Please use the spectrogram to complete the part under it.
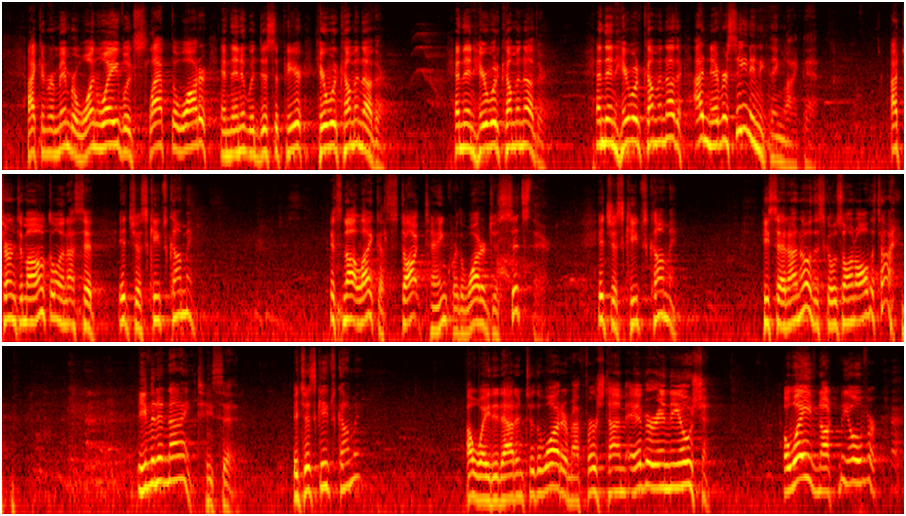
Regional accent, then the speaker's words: Texas, United States; But I grew up in West Texas, and I don't know if you've ever seen pictures of West Texas.

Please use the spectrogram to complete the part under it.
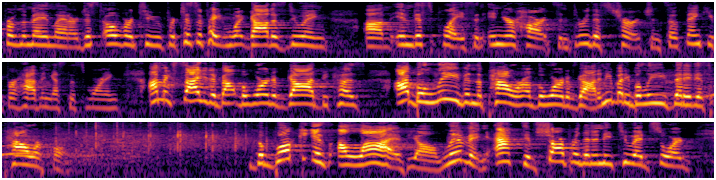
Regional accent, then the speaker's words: Dallas, Texas, United States; We're from Dallas, Texas, where we have come over to be a part of what was an incredible weekend.

